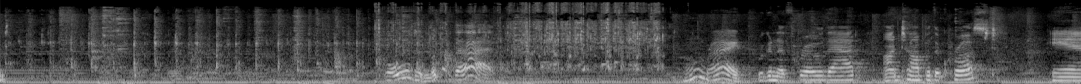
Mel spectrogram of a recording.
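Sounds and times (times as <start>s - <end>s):
metal whisk scraping and clinking against a bowl mixing maple syrup and tapioca flour filling: 1.5s - 6.7s
speech: 3.9s - 5.2s, 6.8s - 10.7s.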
